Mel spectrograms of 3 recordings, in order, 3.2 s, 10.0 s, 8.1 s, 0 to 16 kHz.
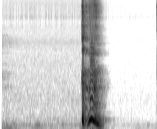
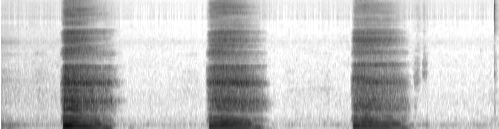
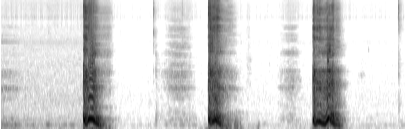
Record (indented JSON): {
  "cough_length": "3.2 s",
  "cough_amplitude": 32768,
  "cough_signal_mean_std_ratio": 0.28,
  "exhalation_length": "10.0 s",
  "exhalation_amplitude": 32766,
  "exhalation_signal_mean_std_ratio": 0.39,
  "three_cough_length": "8.1 s",
  "three_cough_amplitude": 32768,
  "three_cough_signal_mean_std_ratio": 0.32,
  "survey_phase": "beta (2021-08-13 to 2022-03-07)",
  "age": "45-64",
  "gender": "Male",
  "wearing_mask": "No",
  "symptom_sore_throat": true,
  "symptom_loss_of_taste": true,
  "smoker_status": "Ex-smoker",
  "respiratory_condition_asthma": false,
  "respiratory_condition_other": false,
  "recruitment_source": "Test and Trace",
  "submission_delay": "1 day",
  "covid_test_result": "Negative",
  "covid_test_method": "RT-qPCR"
}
